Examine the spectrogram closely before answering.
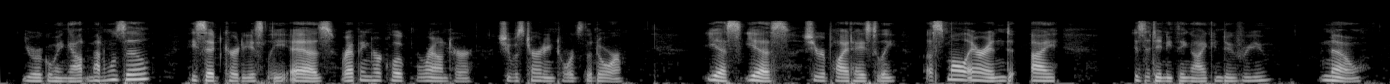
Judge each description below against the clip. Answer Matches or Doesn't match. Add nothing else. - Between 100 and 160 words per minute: Doesn't match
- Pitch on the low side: Doesn't match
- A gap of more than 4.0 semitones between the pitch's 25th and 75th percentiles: Doesn't match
